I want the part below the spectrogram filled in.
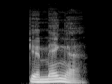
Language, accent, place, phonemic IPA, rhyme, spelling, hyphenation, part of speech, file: German, Germany, Berlin, /ɡəˈmɛŋə/, -ɛŋə, Gemenge, Ge‧men‧ge, noun, De-Gemenge.ogg
- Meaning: 1. mixture, mix, mass (a varied collection or blend of many different influences, interests, objects) 2. scuffle, press, commotion (group or mass of people moving independently or erratically)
